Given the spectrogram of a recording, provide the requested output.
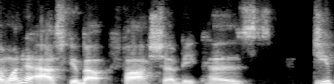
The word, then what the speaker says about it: fascia: yeah I was corrected I was corrected by um some of the fascia researchers because I used to call it FASA also and um that I was I was fine to call it fascia but I think you'll hear people say FASA or fascia we know what you're talking about you say tomato I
